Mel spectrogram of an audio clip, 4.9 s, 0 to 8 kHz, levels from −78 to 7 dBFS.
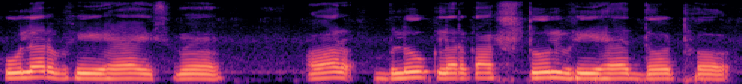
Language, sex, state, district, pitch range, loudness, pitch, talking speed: Hindi, male, Jharkhand, Palamu, 130-145 Hz, -13 LUFS, 135 Hz, 155 wpm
